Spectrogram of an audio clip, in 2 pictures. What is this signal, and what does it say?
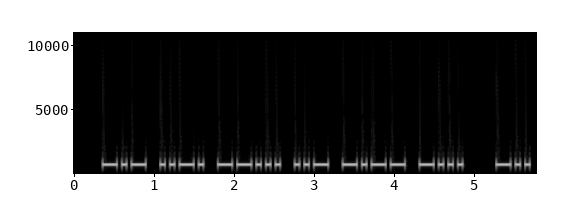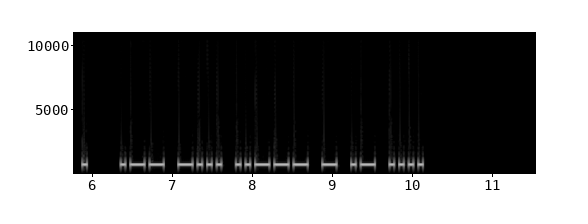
Morse code, heard as a keyed tone, about 21 wpm, 700 Hz. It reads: KF7UYB DE WB2TAH
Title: USA Callsign DE Callsign - 6 Characters - 20wpm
